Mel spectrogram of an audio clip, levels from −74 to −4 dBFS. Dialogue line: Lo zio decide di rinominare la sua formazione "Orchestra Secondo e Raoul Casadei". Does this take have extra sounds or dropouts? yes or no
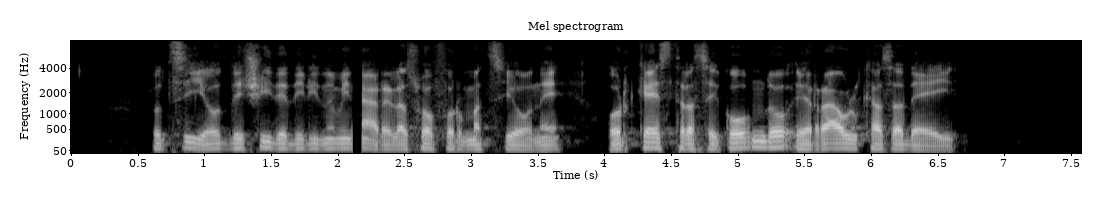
yes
